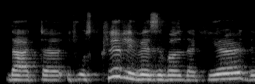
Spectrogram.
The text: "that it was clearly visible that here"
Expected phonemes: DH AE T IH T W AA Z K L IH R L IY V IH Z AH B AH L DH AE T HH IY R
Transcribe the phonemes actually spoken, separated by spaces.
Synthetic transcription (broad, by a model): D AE T IH T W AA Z K L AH R L IY V IH Z AH B AH L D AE T HH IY R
